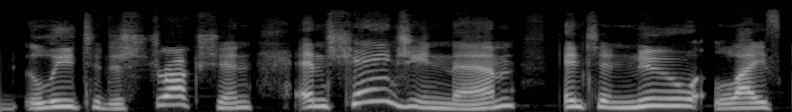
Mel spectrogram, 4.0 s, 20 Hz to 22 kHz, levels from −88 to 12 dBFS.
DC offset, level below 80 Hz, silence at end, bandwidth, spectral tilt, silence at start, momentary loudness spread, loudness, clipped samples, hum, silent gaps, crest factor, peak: under 0.1%; -72 dBFS; 0.05 s; 14.5 kHz; -5.5 dB/octave; 0 s; 6 LU; -25 LUFS; under 0.1%; none; none; 16 dB; -8 dBFS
